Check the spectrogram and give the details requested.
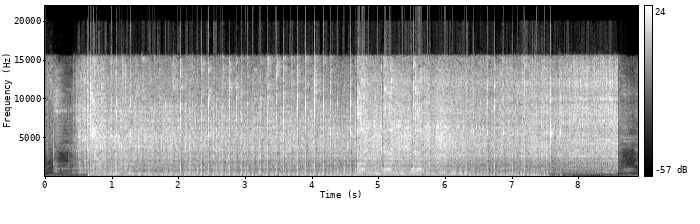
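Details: Small two-stroke grass trimmer engine after carburettor throttle adjustment meant to halve fuel use, reassembled: starts, revs with quick blips, settles to a steady even buzz, still strong; running cleanly.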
